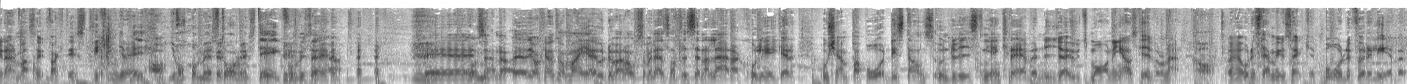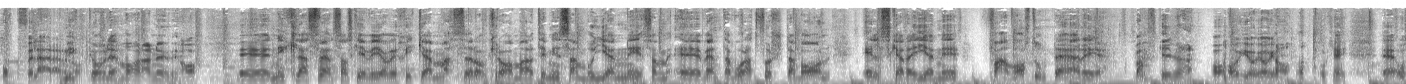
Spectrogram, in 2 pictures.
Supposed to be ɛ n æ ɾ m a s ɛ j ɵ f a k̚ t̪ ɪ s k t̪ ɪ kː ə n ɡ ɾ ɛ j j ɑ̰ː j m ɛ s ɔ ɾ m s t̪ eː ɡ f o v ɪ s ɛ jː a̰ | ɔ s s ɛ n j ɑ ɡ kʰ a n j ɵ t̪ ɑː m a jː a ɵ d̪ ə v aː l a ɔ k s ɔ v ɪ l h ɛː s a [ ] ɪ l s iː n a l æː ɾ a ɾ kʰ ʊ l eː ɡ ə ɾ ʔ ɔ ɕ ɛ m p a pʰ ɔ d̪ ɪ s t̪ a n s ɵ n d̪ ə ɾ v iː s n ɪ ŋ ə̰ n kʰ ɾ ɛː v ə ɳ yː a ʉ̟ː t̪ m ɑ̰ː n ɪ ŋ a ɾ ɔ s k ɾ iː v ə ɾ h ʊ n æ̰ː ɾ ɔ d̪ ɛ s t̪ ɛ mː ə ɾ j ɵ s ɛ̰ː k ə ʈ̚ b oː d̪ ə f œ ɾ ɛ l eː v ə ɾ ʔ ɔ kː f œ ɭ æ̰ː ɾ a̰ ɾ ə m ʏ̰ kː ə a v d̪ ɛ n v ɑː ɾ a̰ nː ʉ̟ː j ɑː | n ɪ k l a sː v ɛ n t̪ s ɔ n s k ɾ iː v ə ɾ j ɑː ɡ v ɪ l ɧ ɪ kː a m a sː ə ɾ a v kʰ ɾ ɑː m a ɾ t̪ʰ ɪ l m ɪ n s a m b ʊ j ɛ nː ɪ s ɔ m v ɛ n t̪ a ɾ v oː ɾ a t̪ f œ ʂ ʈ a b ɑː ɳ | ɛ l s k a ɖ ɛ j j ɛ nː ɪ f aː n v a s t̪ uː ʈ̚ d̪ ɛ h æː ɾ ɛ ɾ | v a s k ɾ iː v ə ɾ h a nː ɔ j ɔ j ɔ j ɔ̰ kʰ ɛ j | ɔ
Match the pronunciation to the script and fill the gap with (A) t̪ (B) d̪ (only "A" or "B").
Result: A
